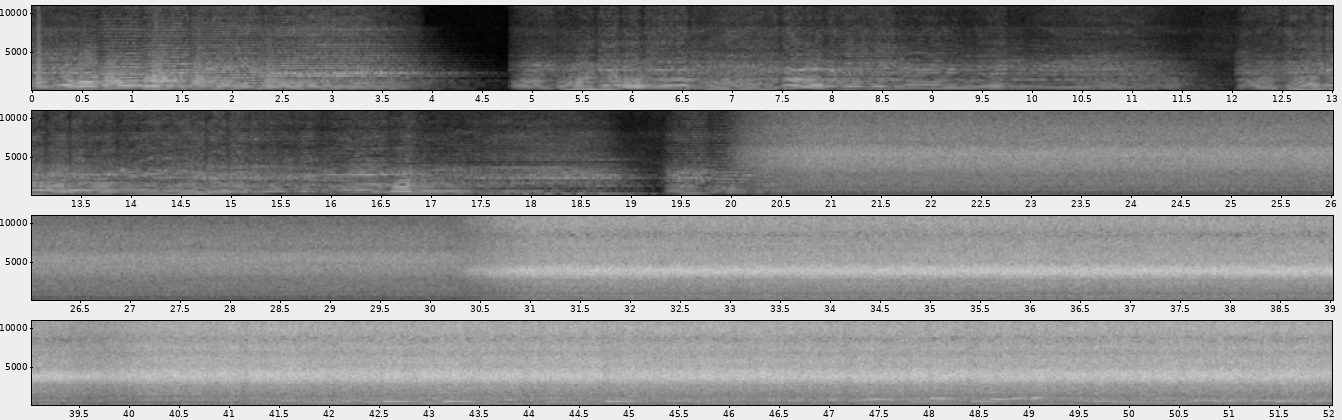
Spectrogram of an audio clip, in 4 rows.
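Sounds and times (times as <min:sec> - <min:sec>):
waterfall rushing: 0:00.0 - 0:03.9, 0:20.1 - 0:52.0.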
